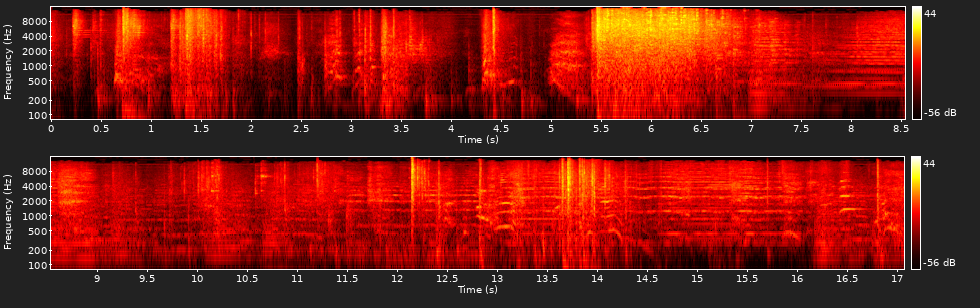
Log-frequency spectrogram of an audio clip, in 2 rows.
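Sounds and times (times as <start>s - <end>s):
glass table smashing: 5.4s - 7.2s.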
